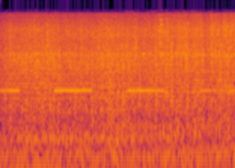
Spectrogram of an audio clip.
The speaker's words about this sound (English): Outside the wastewater treatment plant in Waukesha, a construction worker using a bulldozer is moving gravel.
